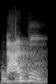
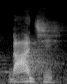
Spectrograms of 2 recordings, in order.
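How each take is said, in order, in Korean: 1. 두 번째 음절은 d 소리로 시작해요. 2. 두 번째 음절은 j 소리로 시작해요. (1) "나디 이렇게 발음해야 돼요 ... 그렇게 발음 안 해요" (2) "나지 이렇게 발음하죠"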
